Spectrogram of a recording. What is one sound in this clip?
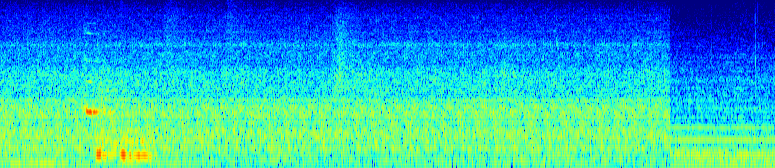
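A large fan whirs steadily.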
